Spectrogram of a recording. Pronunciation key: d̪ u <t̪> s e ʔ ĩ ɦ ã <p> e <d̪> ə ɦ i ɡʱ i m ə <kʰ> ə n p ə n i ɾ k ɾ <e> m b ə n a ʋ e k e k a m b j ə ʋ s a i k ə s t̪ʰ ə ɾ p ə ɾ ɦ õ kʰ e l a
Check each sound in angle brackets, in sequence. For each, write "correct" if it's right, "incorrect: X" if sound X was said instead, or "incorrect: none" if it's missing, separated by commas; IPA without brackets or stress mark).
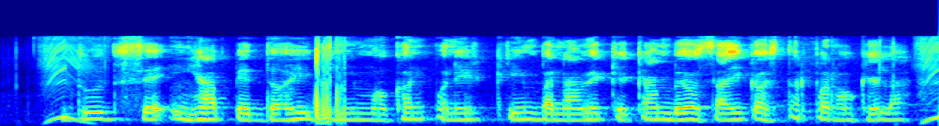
incorrect: d̪, correct, correct, correct, incorrect: i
